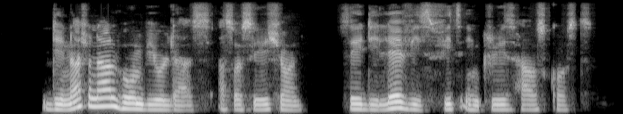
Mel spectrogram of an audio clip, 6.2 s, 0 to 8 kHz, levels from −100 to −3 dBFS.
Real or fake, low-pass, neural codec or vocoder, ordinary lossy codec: real; 7.2 kHz; none; AAC, 48 kbps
